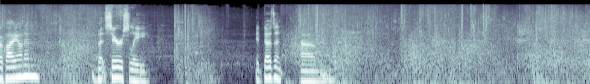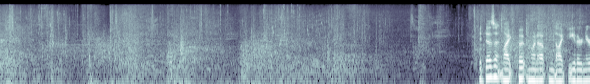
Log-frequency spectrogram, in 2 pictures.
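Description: Blows and spell blasts crash and thud in a fierce fight.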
